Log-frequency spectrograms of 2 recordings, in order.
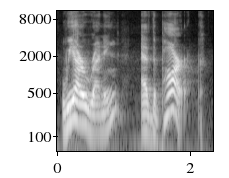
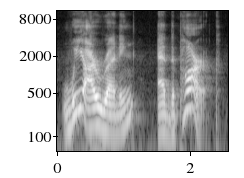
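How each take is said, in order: The two takes are said the same way.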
